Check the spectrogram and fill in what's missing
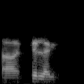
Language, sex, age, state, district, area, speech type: Hindi, male, 60+, Uttar Pradesh, Hardoi, rural, conversation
